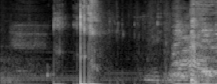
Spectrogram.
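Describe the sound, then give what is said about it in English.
A sharp crunch of a hard candy cane being bitten, followed by a few seconds of wet, noisy chewing, with no talking. “That was quite a crunch.”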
